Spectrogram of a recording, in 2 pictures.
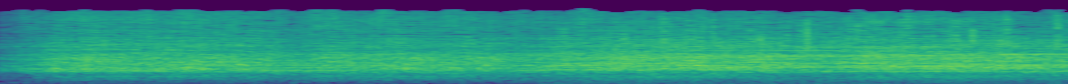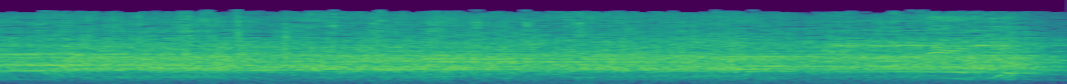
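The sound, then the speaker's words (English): Loud, large rally audience cheering and chanting the name of Vice President Kamala Harris as she approaches the podium, a continuous dense roar of voices that holds steady throughout. “the vice president spoke to a loud, large and appreciative audience who chanted her name as she approached the podium.”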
